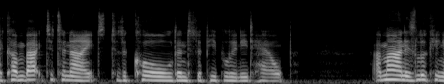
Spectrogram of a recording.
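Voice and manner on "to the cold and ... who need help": ordinary delivery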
